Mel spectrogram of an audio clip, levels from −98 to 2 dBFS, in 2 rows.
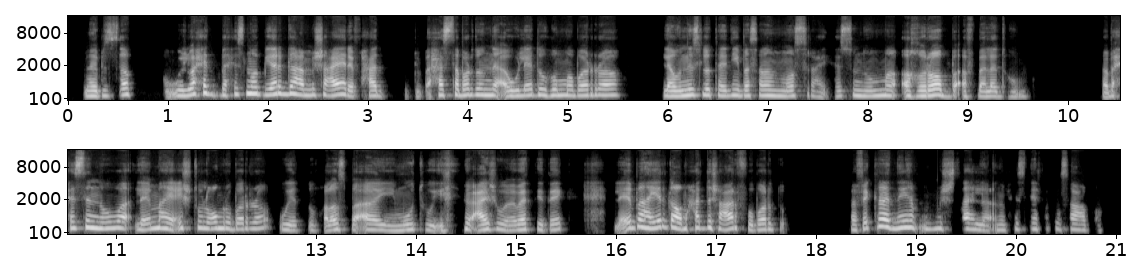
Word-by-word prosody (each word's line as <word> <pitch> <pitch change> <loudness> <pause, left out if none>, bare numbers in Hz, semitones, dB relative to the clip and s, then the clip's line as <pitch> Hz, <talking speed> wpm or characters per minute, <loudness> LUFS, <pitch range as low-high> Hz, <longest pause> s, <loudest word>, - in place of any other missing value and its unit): ما 190 - 0
هي - - +5
بالضبط 205 +5 -2 0.3
والواحد 235 +4 +1
باحس 240 +5 -4
إنّه 270 -1 +7
بيرجع 250 +1 +4
مش 220 0 -1
عارف 205 -3 +4
حد، 195 -1 -1 0.3
بابقى - - -8
حاسّة 220 0 +2
برضه 225 +1 0
إن 215 -1 +2
أولاده 205 +5 +1
وهُم 215 0 0
برّه 215 +2 +1 0.4
لو 185 -1 +4
نزلوا 220 +2 +2
تاني 205 0 -2
مثلًا 200 +1 0
مصر 195 +1 -3
هيحسوا 185 +3 -7
إن 190 - -1
هُم 195 +2 -1
أغراب 195 -1 +3
بقى - - -2
في 180 - -17
بلدهم. 175 0 -5 0.8
فباحس 250 +1 0
إن 260 -3 +5
هو 245 +1 +2
لأ 200 -1 0
إمّا 245 +3 +2
هيعيش 245 +4 -1
طول 250 -1 -2
عمره 240 +1 +1
برّه 235 +5 -4
وي 190 -3 -4
وخلاص 185 +3 -2
بقى 195 -2 0
يموت 190 +4 -5
و 180 - -5 0.3
عاش 210 +1 +2
ومات 200 +1 -1
هناك، 200 +2 -5 0.5
لا - - -2
إمّا 260 +1 +4
هيرجع 275 +1 +4
وما 225 -1 +3
حدش 255 +1 -3
عارفه 235 -4 0
برضه 205 +2 -4 0.6
ففكرة 235 +11 +2
إن 255 -5 +2
هي 275 +2 +3
مش 235 -1 -6
سهلة 205 -5 -1
أنا 190 -2 -9
باحس 210 +3 -14
إن - - -5
هي - - -8
فكرة 230 0 -19
صعبة. 195 -5 -7
215 Hz, 185 wpm, -22 LUFS, 195-235 Hz, 0.8 s, إنّه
